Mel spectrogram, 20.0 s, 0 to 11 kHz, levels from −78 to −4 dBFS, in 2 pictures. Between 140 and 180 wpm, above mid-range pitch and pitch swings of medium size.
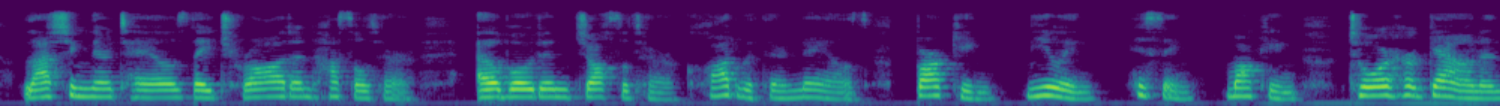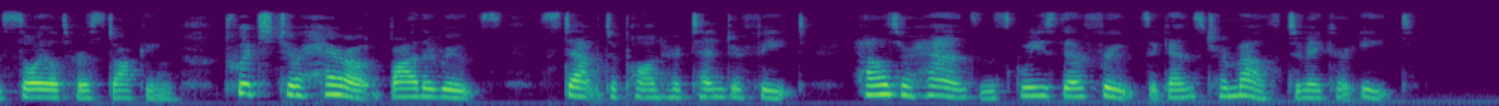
Yes: average, 160 wpm; high, 205 Hz; average, 3.2 semitones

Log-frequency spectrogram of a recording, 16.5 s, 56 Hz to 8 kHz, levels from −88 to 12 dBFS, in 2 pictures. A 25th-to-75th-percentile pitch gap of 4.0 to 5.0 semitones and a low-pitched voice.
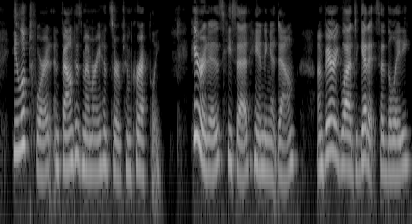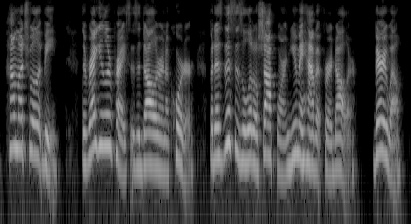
No: average, 4.6 semitones; high, 205 Hz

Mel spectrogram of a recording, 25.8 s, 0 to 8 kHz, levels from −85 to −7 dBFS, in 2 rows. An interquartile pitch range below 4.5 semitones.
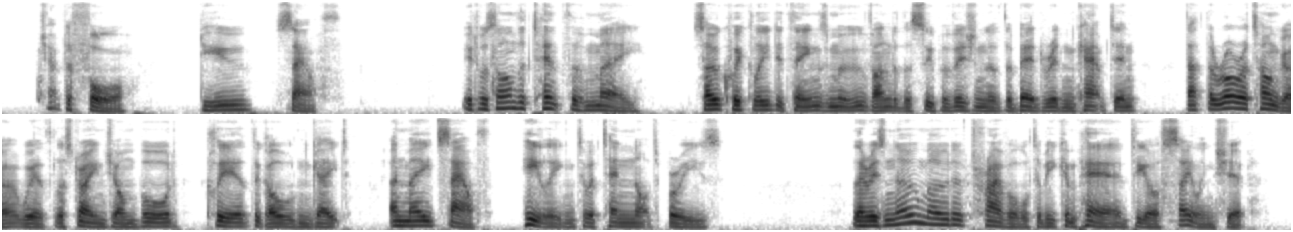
No: average, 4.9 semitones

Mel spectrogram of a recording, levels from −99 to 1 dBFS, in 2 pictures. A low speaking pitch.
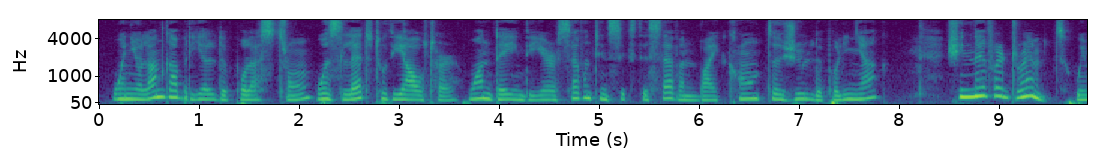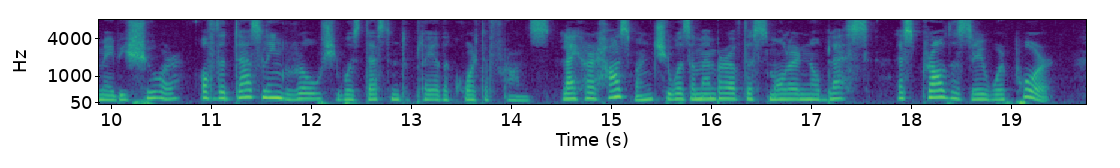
No: medium, 180 Hz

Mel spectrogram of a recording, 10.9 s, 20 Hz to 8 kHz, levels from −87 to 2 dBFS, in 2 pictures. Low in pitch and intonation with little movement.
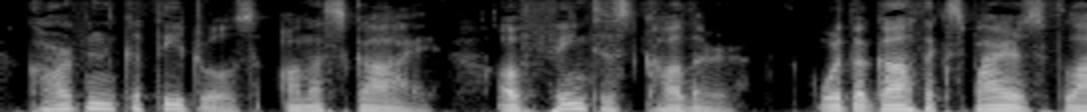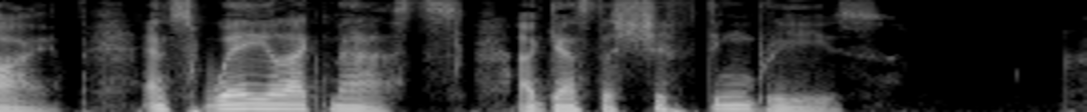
No: low, 100 Hz; average, 4.5 semitones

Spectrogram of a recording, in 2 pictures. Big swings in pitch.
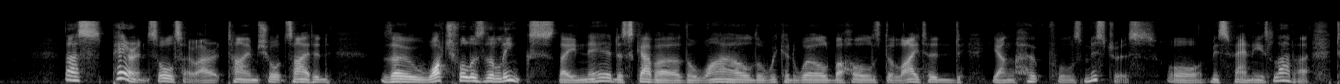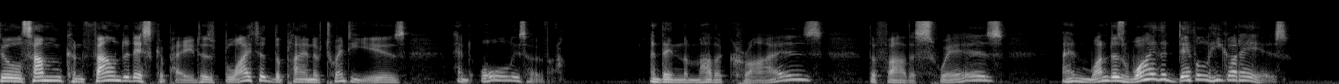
Yes: wide, 8.4 semitones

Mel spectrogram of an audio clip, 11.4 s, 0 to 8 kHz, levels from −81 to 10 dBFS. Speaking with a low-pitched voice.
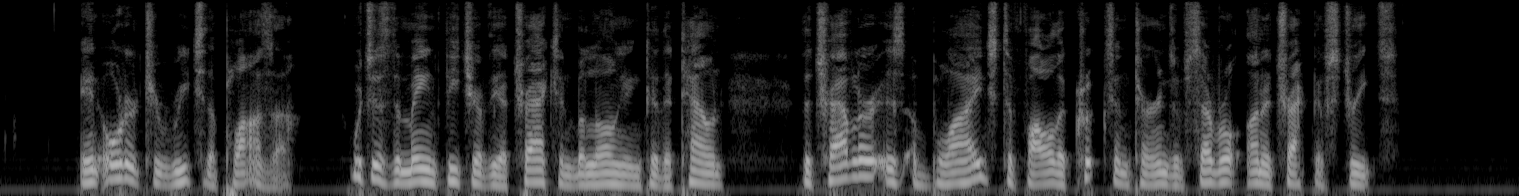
Yes: low, 130 Hz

